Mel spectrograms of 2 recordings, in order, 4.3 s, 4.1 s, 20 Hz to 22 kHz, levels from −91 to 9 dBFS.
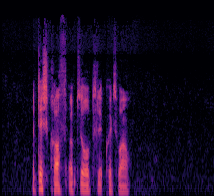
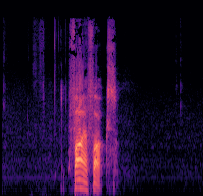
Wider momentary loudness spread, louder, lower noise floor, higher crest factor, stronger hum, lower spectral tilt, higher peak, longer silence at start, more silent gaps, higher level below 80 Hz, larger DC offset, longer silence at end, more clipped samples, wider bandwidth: second, 10 LU vs 24 LU; second, -27 LUFS vs -15 LUFS; about the same, -70 dBFS vs -71 dBFS; first, 26 dB vs 20 dB; neither; about the same, -4 dB/octave vs -3.5 dB/octave; second, -6 dBFS vs -2 dBFS; second, 0.65 s vs 1.4 s; neither; first, -58 dBFS vs -64 dBFS; neither; about the same, 1.7 s vs 1.75 s; neither; about the same, 16.5 kHz vs 16 kHz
